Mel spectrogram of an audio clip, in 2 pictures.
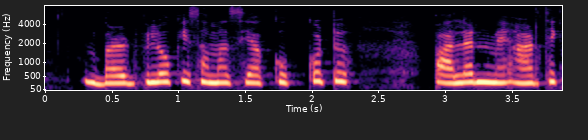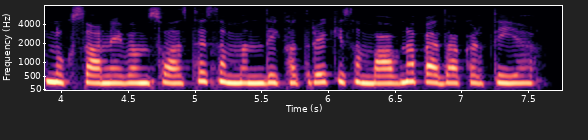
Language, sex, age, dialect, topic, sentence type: Hindi, female, 18-24, Hindustani Malvi Khadi Boli, agriculture, statement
